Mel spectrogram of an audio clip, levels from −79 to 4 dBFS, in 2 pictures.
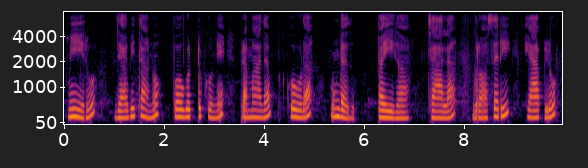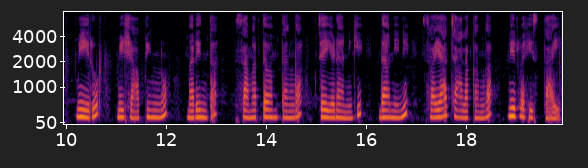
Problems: none marked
